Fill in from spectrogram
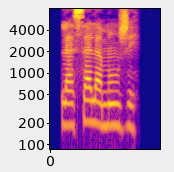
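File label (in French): "La salle a manger", French; vocabulaire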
